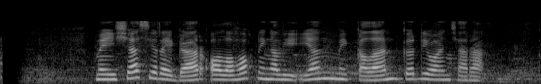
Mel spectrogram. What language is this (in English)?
Sundanese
